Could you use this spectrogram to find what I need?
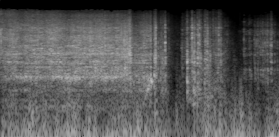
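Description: An ice auger grinds into ice.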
